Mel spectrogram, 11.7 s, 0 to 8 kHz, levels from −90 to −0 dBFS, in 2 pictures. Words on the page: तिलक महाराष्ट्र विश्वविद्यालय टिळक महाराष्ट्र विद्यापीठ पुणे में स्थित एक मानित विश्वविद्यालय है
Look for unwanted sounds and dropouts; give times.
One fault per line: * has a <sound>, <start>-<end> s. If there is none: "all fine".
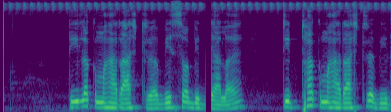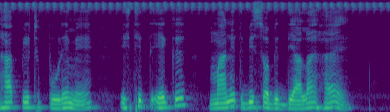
* has a dropout, 3.1-3.2 s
